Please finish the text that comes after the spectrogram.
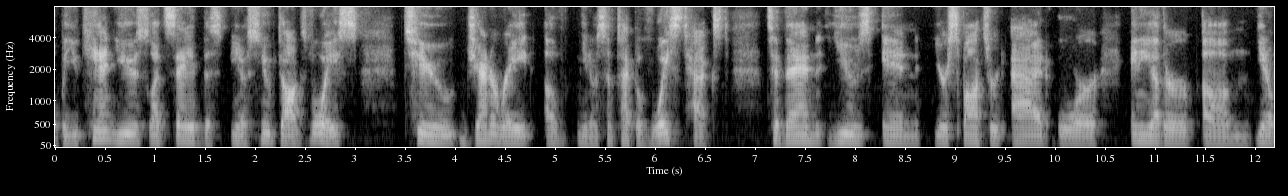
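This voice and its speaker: A man's voice: mid-range voice, a bit bright. Conversational man explaining legal points. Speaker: lawyer, interview guest.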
